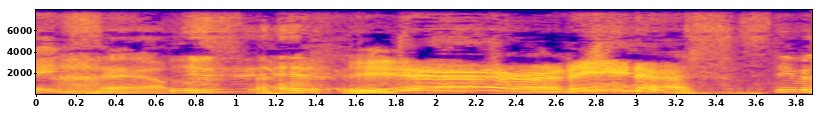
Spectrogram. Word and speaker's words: Enos: Enos rhymes with Venus. Yes, it does. You thought I was going to say something else, right? That Enos was going to rhyme with genius, but we know you're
